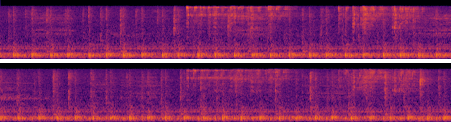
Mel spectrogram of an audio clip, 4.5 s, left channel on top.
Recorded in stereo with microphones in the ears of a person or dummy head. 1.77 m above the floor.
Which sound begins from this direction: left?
A clink, at 1.9 s.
